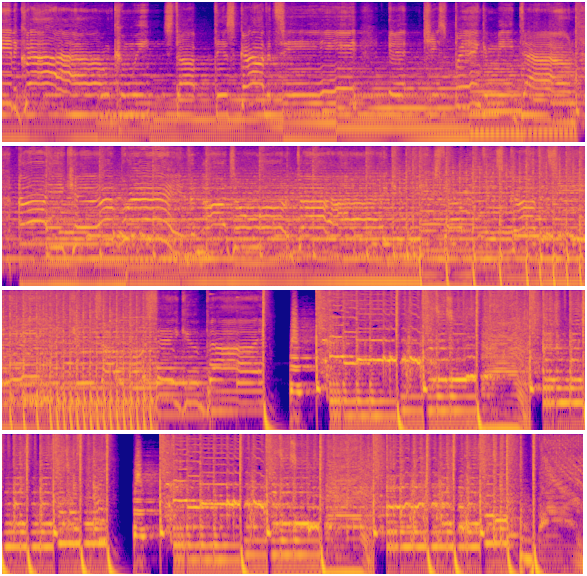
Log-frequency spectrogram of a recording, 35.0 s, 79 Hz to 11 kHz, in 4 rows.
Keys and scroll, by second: 0.6 ctrl+z.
